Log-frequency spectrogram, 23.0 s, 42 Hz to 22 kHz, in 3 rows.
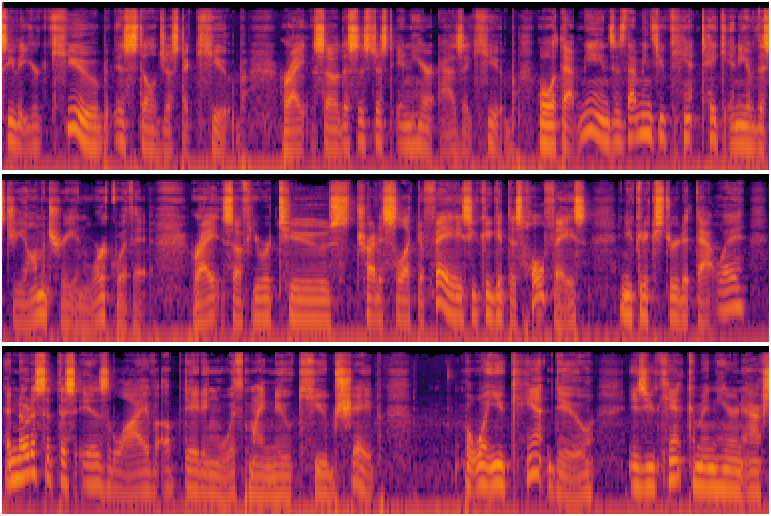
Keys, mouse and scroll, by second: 5.1-6.8 scroll up 1, 6.8 click, 11.6 click, 12.1 click, 13.2 e, 19.4 ctrl+z, 19.4 click, 19.7 middle click.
